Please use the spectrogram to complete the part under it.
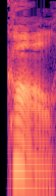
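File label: "call", American English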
